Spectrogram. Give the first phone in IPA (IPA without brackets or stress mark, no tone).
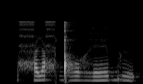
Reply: ħ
